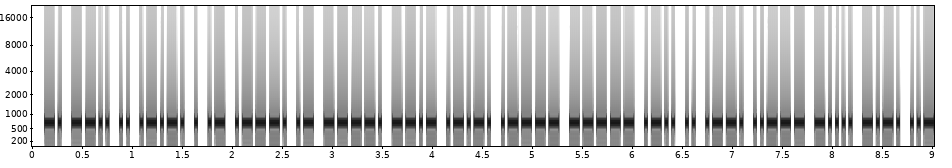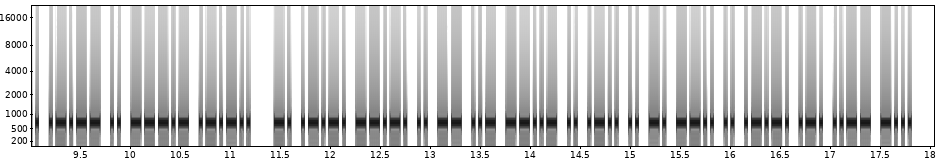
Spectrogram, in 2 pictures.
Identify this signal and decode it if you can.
Morse code (Japanese Wabun code), heard as a keyed tone, about 35 wpm, 700 Hz. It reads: タブンヘイセイ9ネン10ガツ26ニチデス」 タンジヨウビガタブンナノハ
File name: kawa / Morse sample / kamyu 130 cpm 700 Hz Crispy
